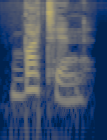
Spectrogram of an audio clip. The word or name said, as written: button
